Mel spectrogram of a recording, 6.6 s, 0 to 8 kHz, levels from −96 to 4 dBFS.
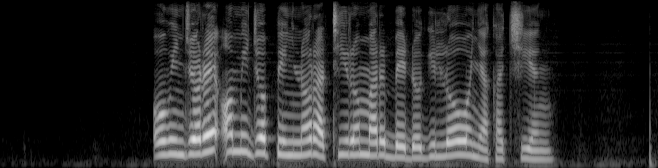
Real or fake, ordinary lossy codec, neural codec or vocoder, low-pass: real; none; none; none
